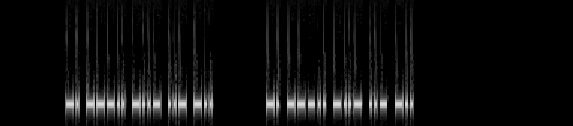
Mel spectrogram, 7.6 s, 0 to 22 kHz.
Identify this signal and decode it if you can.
Morse code, heard as a keyed tone, about 36 wpm, 700 Hz. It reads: N8XUD N8XUD
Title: USA Call Signs - 5 Characters - Repeated 2x - 35wpm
